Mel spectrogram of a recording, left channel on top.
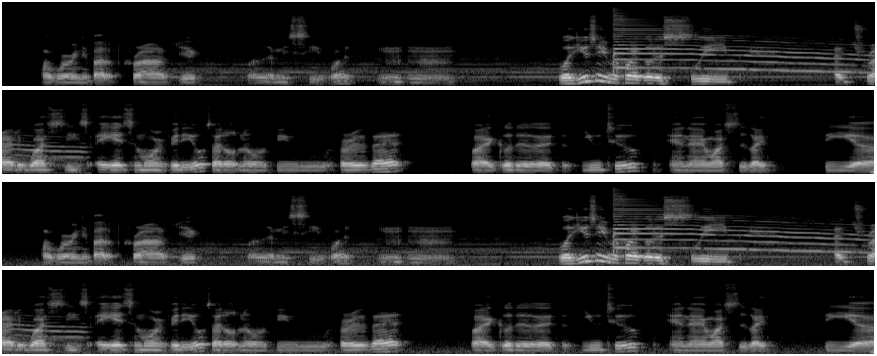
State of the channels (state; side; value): noise; right; rumble, 27 dB below the sound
